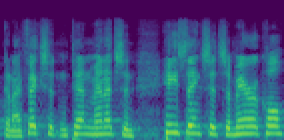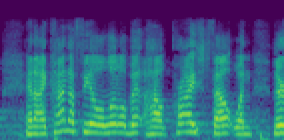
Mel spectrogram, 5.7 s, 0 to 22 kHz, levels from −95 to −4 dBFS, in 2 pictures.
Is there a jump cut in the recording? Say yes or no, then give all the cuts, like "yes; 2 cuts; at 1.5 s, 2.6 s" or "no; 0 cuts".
no; 0 cuts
